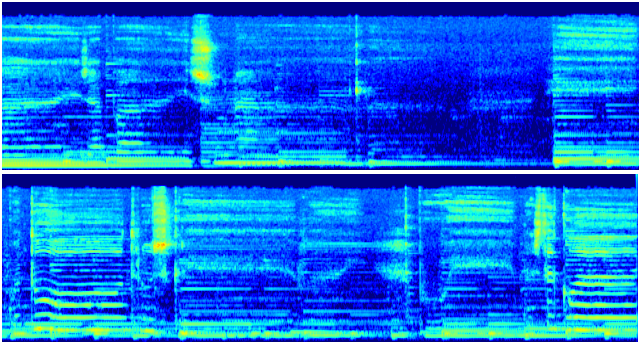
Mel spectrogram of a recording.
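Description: Solo acoustic guitar playing chords. The sound rings and fades away over the first five seconds, then a sudden strum about five and a half seconds in starts the next passage.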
